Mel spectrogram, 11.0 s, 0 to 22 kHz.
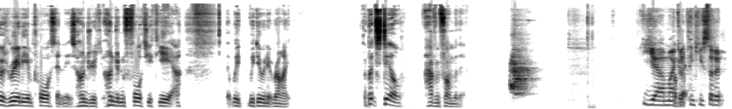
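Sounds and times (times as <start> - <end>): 
speech: 0.0 - 4.5, 5.5 - 7.1, 9.7 - 10.9
dog barking: 7.6 - 8.3.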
